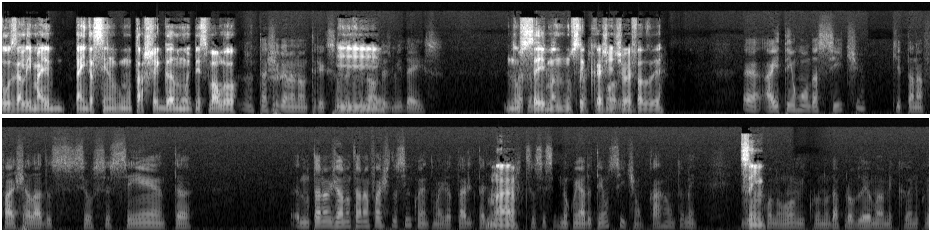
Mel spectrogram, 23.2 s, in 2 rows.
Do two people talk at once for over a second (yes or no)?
yes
